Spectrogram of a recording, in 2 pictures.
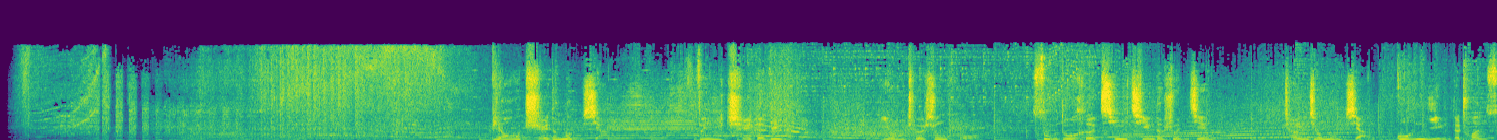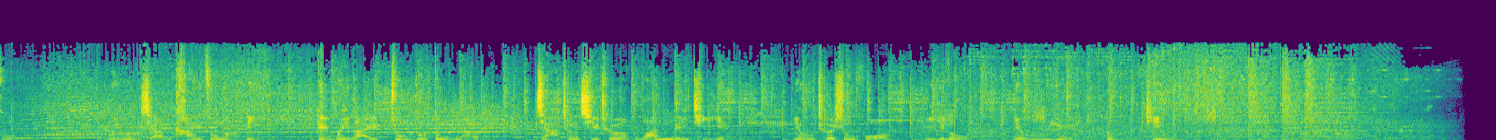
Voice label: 节目片头

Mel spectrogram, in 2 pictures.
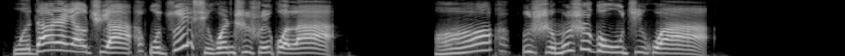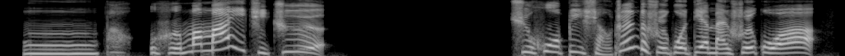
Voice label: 男童; 熊猫图图

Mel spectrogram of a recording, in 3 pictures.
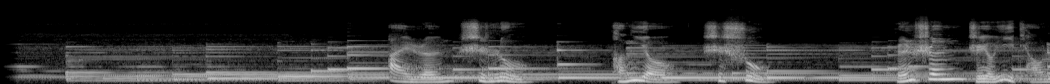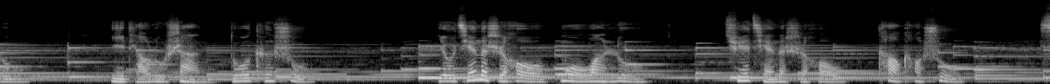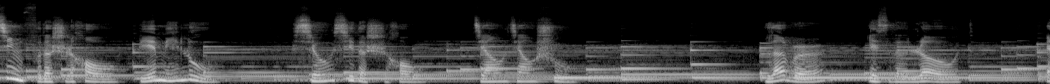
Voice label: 中英文朗读; 爱人是路朋友是树

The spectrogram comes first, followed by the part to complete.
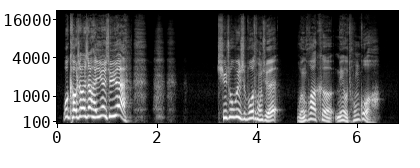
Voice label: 学生

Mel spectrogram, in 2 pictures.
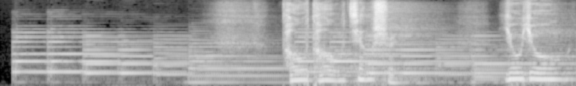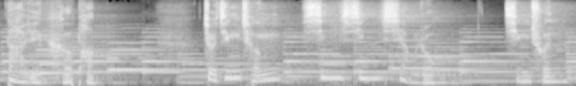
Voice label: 念白

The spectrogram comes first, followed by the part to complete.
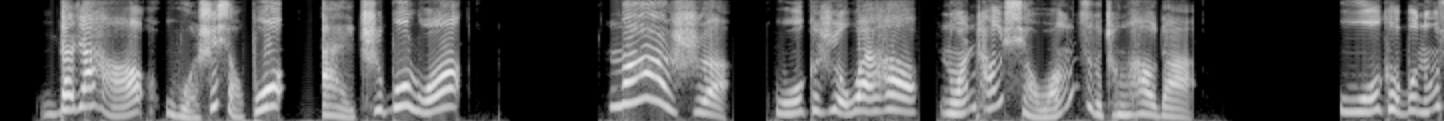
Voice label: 男童调皮 宠物; 小波

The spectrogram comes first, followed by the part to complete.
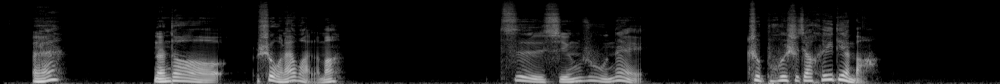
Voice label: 角色 多角色 大学生 掌柜 伙计 老太监 丈夫

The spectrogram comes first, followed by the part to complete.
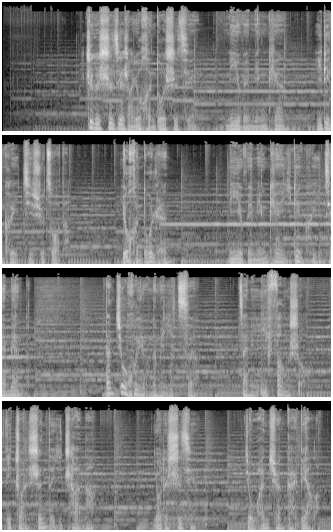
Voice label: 自媒体配音 温柔 情感

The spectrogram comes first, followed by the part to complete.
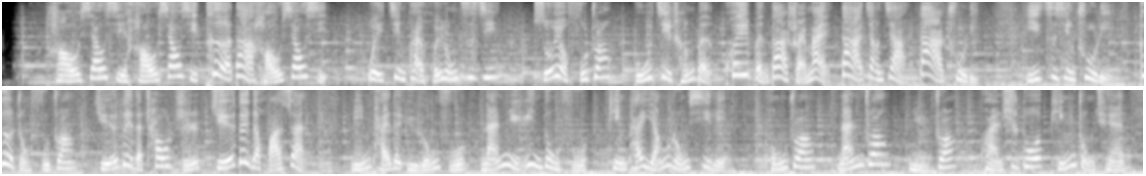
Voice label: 产品促销广告

